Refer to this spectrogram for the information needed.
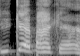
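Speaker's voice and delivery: very high, acted-out screaming yell. Imagining a parent calling a teen home: imitating mom screaming from the porch. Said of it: "She'd probably be screaming from the porch".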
